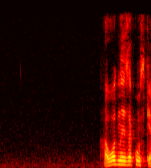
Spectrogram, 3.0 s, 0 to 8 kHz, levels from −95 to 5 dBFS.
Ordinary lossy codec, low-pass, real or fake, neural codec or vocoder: AAC, 48 kbps; 7.2 kHz; real; none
